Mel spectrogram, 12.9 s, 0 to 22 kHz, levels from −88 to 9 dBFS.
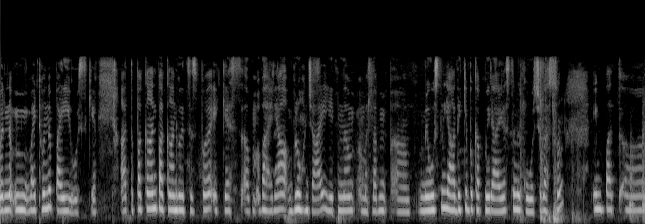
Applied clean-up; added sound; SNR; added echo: none; none; none; none.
